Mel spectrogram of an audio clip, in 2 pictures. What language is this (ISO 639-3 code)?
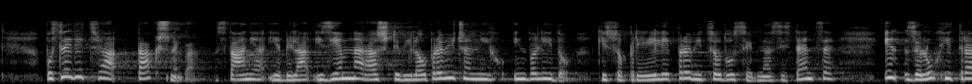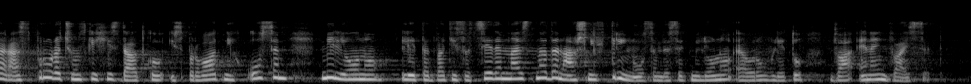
slv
